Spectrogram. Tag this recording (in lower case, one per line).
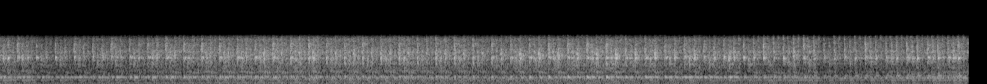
engine
medium engine (mid frequency)
idling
